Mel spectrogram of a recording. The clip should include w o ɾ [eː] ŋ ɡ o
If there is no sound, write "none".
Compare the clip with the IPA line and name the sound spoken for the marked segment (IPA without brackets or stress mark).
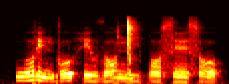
e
